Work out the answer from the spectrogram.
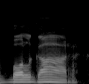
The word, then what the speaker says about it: Bolgar: So we have Bolgar saying that Bolgar is pronounced with a very strong G, so Bolgar, I would guess.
